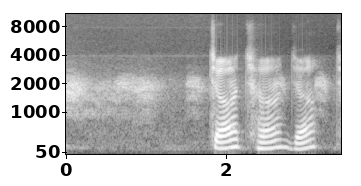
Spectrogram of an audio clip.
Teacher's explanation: स्पर्श संघर्षी व्यंजन जो है, स्पर्श संघर्षी व्यंजन च, छ, ज, झ कहलाते हैं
